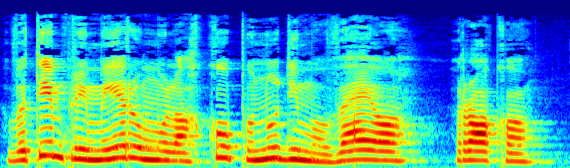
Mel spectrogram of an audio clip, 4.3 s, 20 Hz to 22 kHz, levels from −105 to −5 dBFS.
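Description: From 0.51 s to 3.73 s, a click cuts into the speech about every 1.07 s, roughly four times in all. Each one is a tiny jump, as if a handful of samples, on the order of fifteen, went missing or were doubled. The steady spacing points to clock drift buffer slips. The likely cause is two devices on separate clocks, off by a few hundred parts per million. The buffer between them drifts until it must skip or repeat a block.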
